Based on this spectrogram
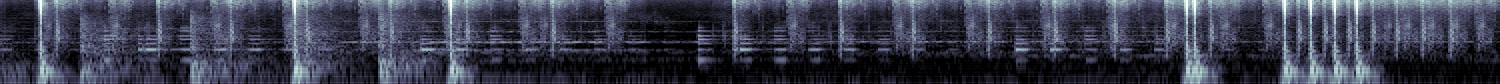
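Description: A video game character repeatedly runs into a wall, making many dull thuds and thwacks at an irregular pace, some bunched in quick clusters. Faint sustained game tones run beneath them.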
